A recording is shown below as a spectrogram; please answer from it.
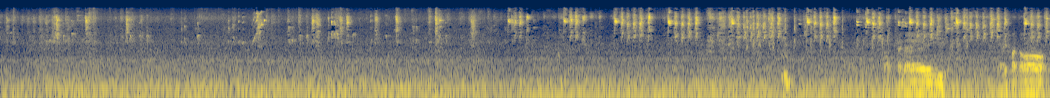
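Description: Small cage birds, canaries and other finches, chirping and singing in many short high notes, thin at first and becoming a busy, near-continuous chatter from about halfway.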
